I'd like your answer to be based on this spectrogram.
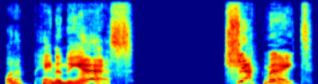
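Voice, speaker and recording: High, bright, slacker game hero. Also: male voice, huge pitch swings, takes it slowly, vocal fry, breathy edge, dry recording, clean studio sound, heavily acted. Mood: excited. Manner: drawling, easygoing, casual, with trailing tags. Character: laid-back, playful, slacker male fighter and guide. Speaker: video game voice actor. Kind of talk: animated video game voice lines.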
